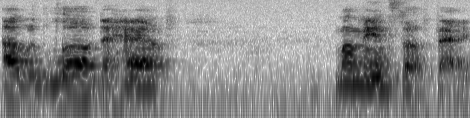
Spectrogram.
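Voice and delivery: ordinary talk, nothing marked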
